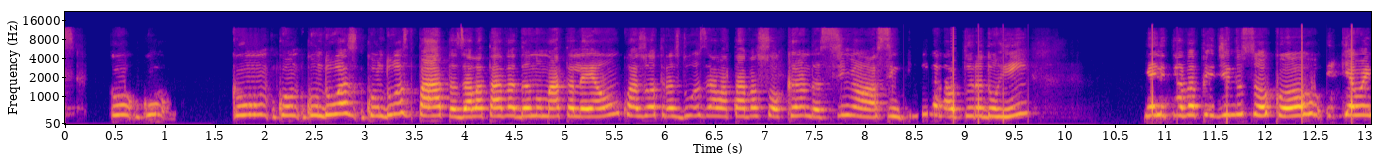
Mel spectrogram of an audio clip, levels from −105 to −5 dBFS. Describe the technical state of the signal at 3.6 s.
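At 3.62 to 3.65 s there's a repeated-frames glitch: a single 23.2 ms chunk of compressed audio plays twice, which fits one duplicated frame. You hear a quick stutter in the speech, and the clip runs 23.2 ms longer.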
